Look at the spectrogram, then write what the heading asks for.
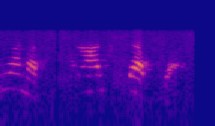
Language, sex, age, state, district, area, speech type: Maithili, female, 60+, Bihar, Madhepura, urban, conversation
